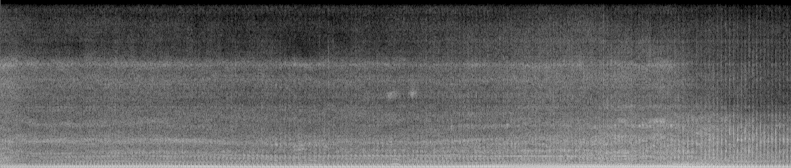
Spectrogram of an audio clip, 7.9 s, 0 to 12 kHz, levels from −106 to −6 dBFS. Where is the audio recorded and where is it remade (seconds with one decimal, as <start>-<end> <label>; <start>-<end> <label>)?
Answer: 0.0-7.9 remade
